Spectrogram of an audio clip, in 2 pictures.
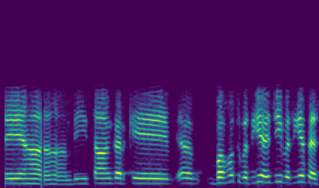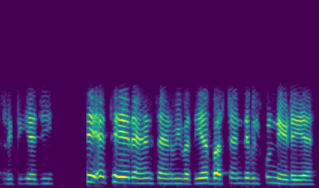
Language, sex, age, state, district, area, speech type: Punjabi, female, 60+, Punjab, Mohali, urban, conversation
